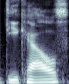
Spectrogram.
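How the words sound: It is said with an American pronunciation. "how we say decals"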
